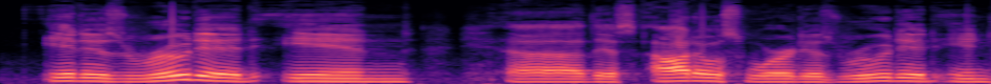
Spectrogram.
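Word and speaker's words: αὐτός: G 846 which is the word autos or Oto's depending on how you want to pronounce that but autos as we would in English and it's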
